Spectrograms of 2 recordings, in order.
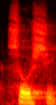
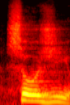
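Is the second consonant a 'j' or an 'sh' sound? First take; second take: sh; j. First: The second syllable starts with an 'sh' sound. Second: The second syllable starts with a 'j' sound. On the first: This is the current fashionable reading. "la mode sinologique japonaise tend à prononcer Soshi" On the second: This is the older reading. "qu'on prononçait souvent Soji autrefois"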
